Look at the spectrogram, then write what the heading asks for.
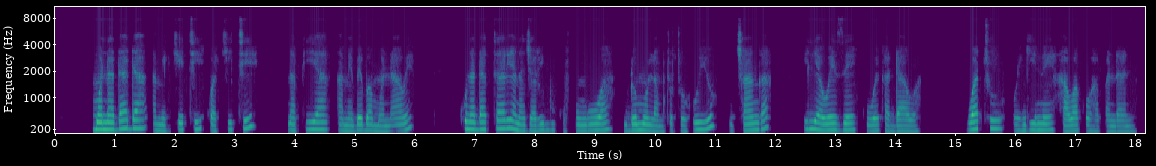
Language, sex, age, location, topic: Swahili, female, 25-35, Kisumu, health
